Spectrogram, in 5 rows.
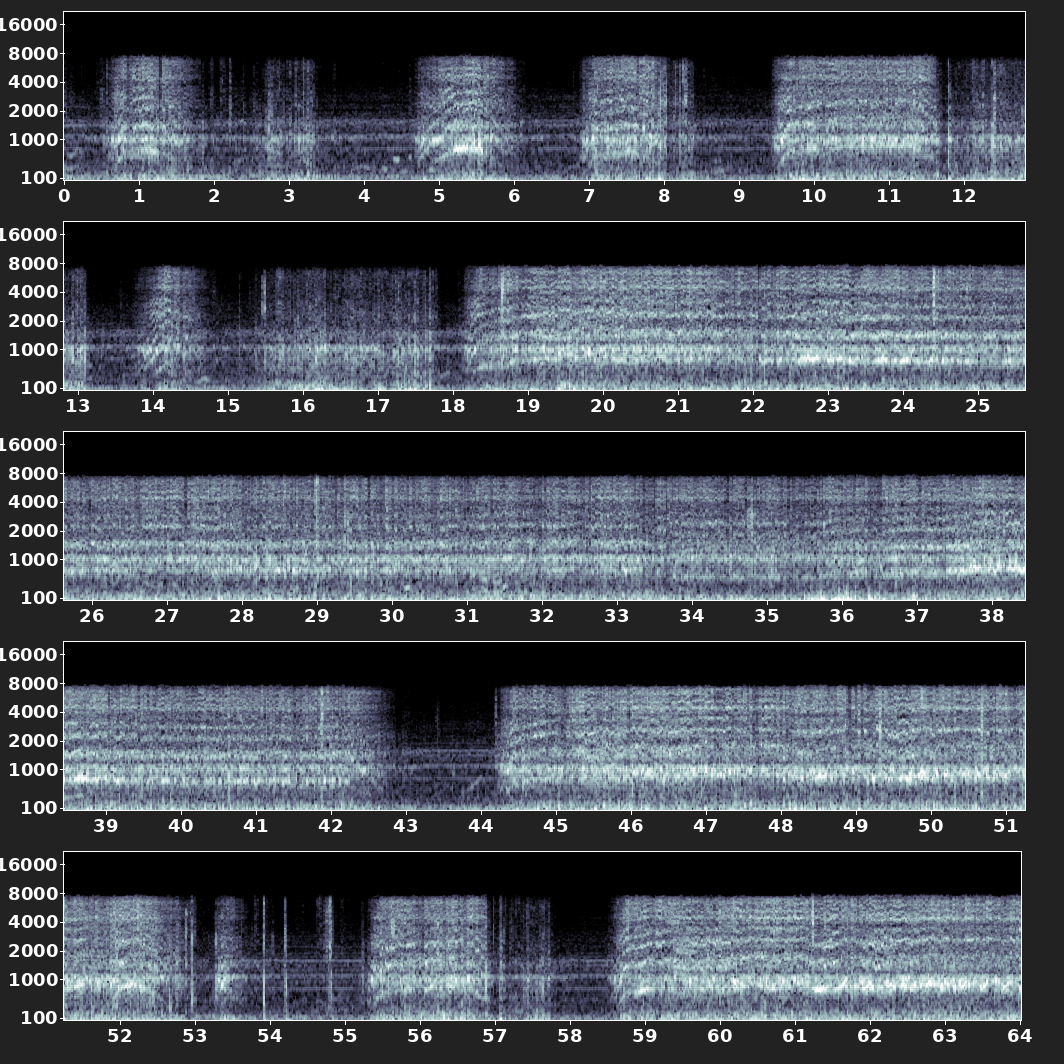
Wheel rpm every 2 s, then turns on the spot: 70, 20, 60, 70, 60, 150, 40, 30, 40, 170, 200, 190, 190, 200, 200, 200, 190, 160, 180, 190, 180, 40, 150, 230, 220, 220, 50, 50, 80, 130, 210, 230.
2-4 6-8 10-12 14-18 56-58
